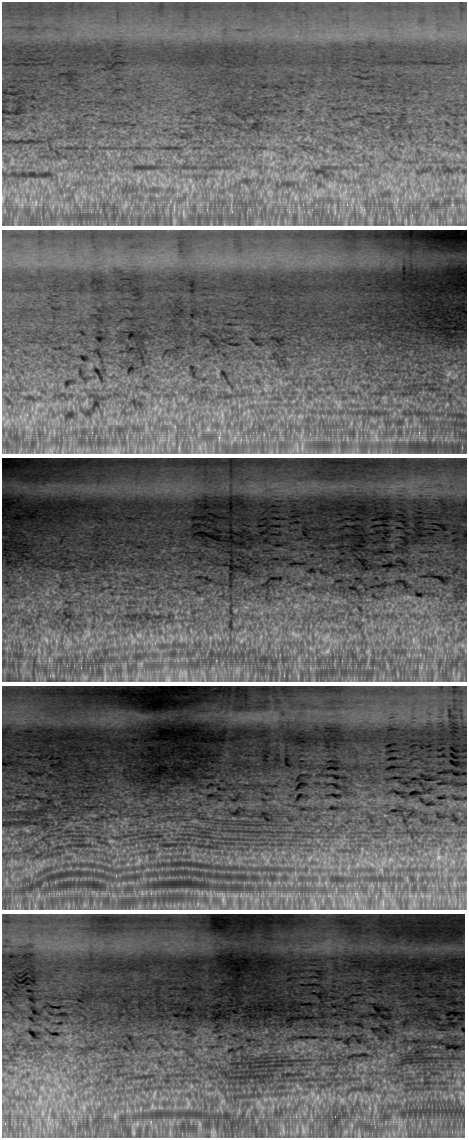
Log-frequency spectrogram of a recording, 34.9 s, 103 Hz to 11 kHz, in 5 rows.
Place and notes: {"title": "Kaifeng Rd., Xinxing Dist., Kaohsiung City - Traditional market", "date": "2018-03-30 11:25:00", "description": "Traditional market, Traffic sound\nBinaural recordings, Sony PCM D100+ Soundman OKM II", "latitude": "22.63", "longitude": "120.31", "altitude": "14", "timezone": "Asia/Taipei"}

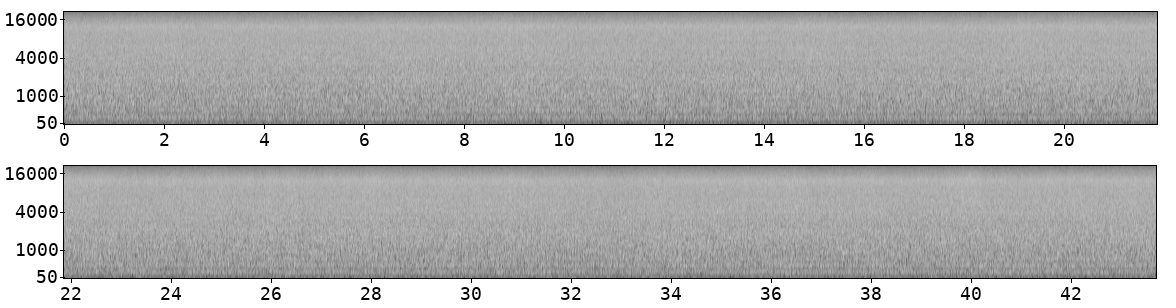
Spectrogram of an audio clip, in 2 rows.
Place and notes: {"title": "猴洞坑瀑布, 礁溪鄉白雲村, Jiaoxi Township - waterfall", "date": "2016-12-07 12:41:00", "description": "stream, waterfall\nZoom H2n MS+ XY", "latitude": "24.84", "longitude": "121.78", "timezone": "GMT+1"}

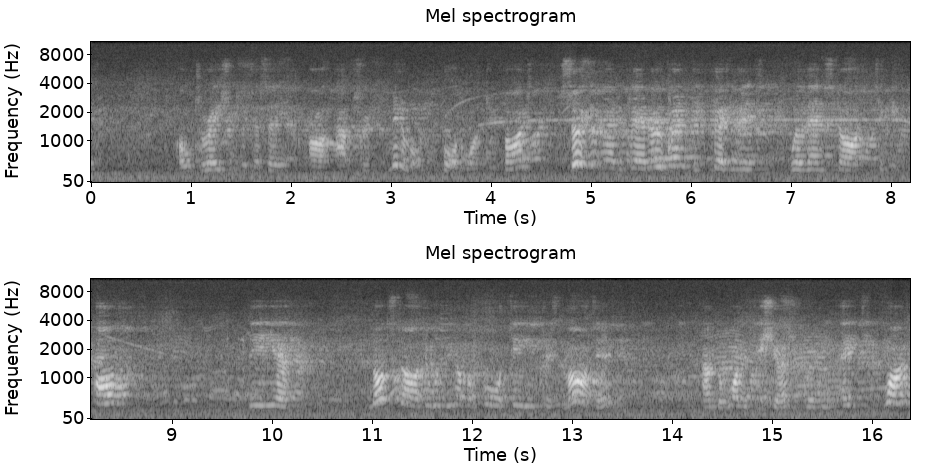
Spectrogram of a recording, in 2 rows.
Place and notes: {"title": "Castle Donington, UK - British Motorcycle Grand Prix 2003 ... 125 ...", "date": "2003-07-11 13:10:00", "description": "British Motorcycle Grand Prix 2003 ... 125 qualifying ... one point stereo to minidisk ... time approx ... commentary ...", "latitude": "52.83", "longitude": "-1.37", "altitude": "81", "timezone": "Europe/London"}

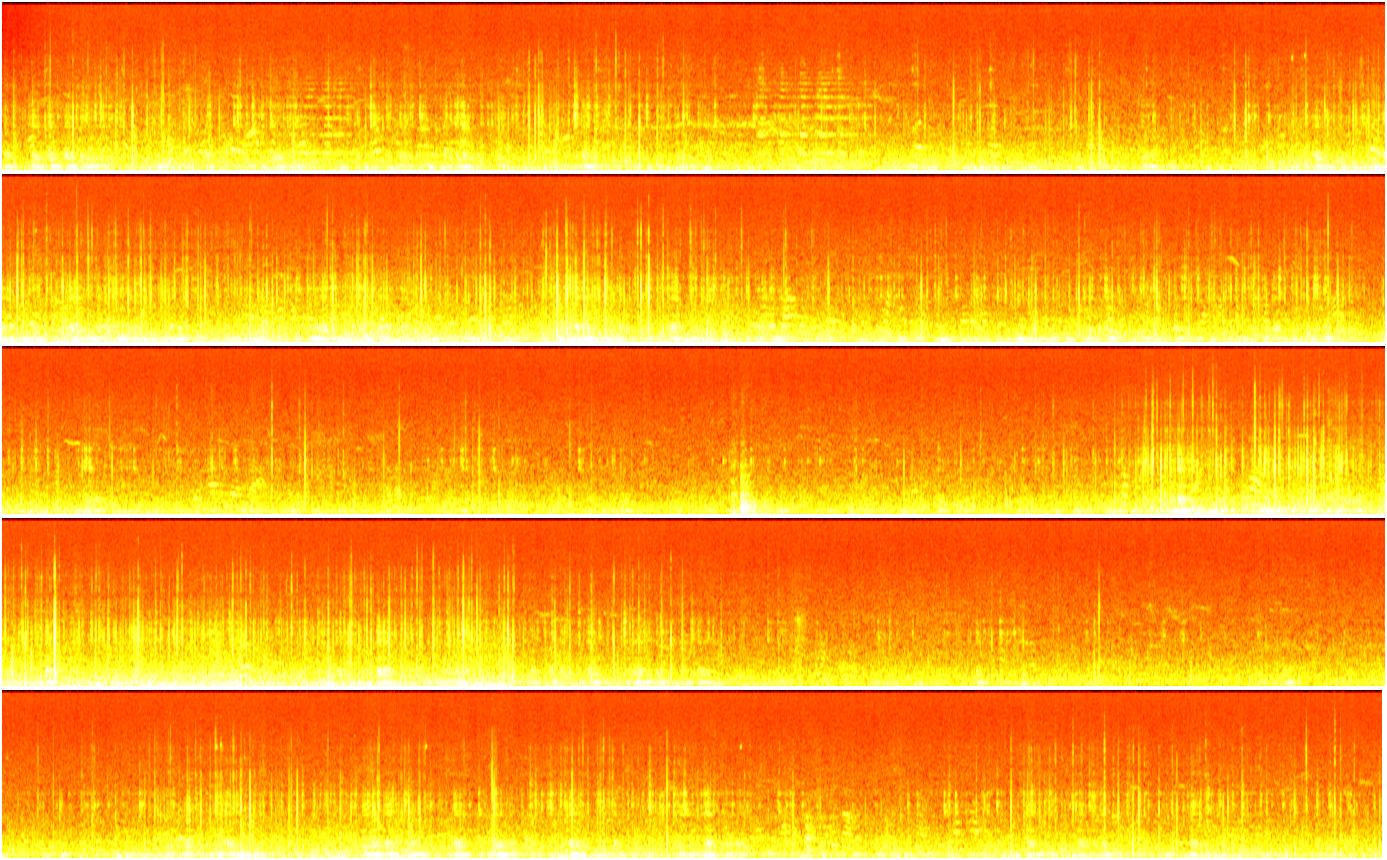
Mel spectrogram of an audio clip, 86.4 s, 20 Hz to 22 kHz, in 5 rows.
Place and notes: {"title": "woudsend, lynbaen: fahnenmast - the city, the country & me: flagstaff", "date": "2011-06-21 20:15:00", "description": "flag fluttering in the wind\nthe city, the country & me: june 21, 2011", "latitude": "52.95", "longitude": "5.63", "timezone": "Europe/Amsterdam"}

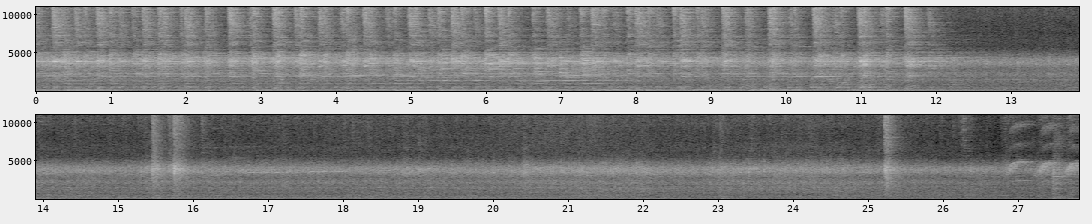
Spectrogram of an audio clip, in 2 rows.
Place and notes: {"title": "Sec., Minzu Rd., Tainan City - Pilgrimage group", "date": "2017-02-18 10:27:00", "description": "Pilgrimage group, Traffic sound", "latitude": "23.00", "longitude": "120.20", "altitude": "10", "timezone": "GMT+1"}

